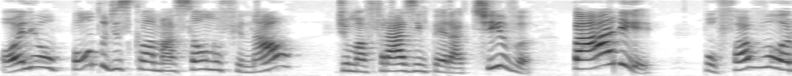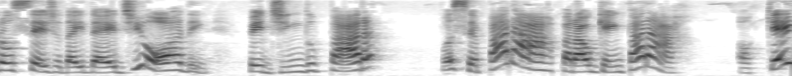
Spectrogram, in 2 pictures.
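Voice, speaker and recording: A woman teacher with a Brazilian Portuguese accent gives a recorded lesson. Her voice sits high and moves up and down a great deal. She explains patiently and keeps asking rhetorical questions. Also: sing-song, moderate pace.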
